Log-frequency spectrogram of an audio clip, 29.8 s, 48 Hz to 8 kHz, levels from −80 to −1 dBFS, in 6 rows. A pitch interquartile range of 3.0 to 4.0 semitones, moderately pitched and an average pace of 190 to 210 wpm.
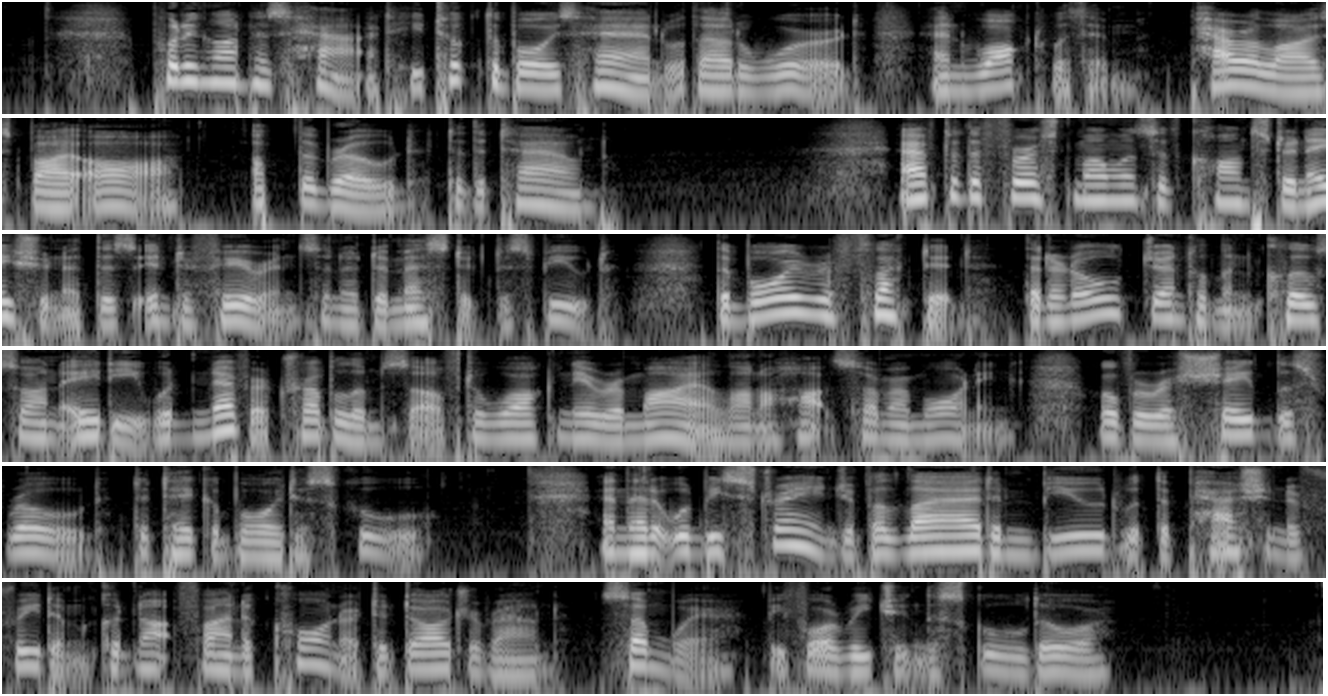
Yes: average, 3.6 semitones; medium, 150 Hz; fast, 205 wpm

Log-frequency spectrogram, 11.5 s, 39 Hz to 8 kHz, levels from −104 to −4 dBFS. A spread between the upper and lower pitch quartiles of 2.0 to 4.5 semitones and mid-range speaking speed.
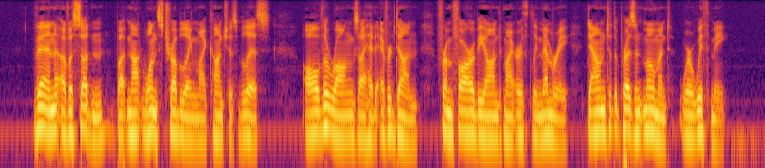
Yes: narrow, 2.4 semitones; average, 165 wpm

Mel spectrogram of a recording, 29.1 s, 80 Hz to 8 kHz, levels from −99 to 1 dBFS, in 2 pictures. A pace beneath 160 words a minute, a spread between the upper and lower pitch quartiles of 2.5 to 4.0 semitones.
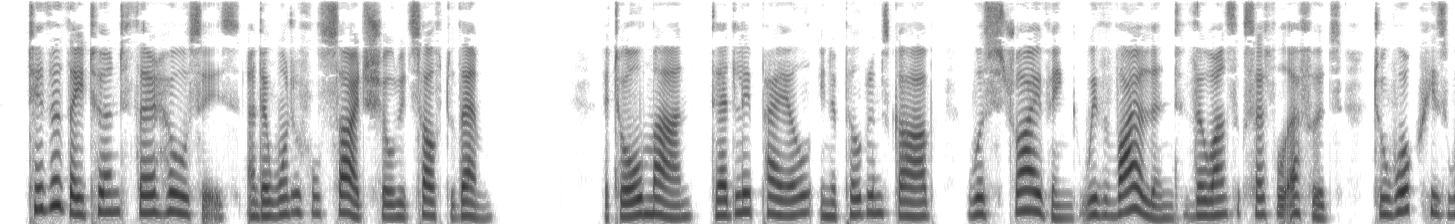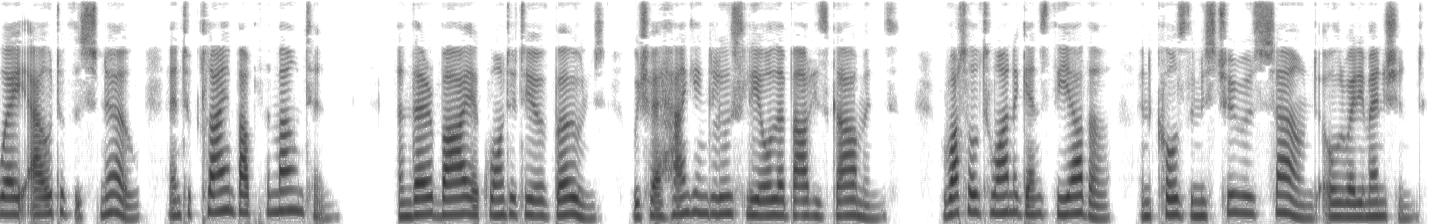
Yes: average, 140 wpm; average, 3.5 semitones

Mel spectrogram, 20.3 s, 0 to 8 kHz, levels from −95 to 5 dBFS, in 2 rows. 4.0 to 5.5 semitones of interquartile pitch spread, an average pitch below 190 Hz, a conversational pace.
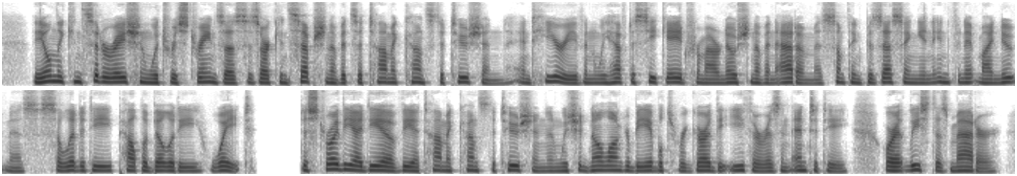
No: narrow, 2.5 semitones; medium, 140 Hz; average, 185 wpm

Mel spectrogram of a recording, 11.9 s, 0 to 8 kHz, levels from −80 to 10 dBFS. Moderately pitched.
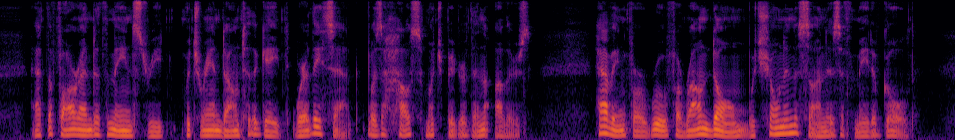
No: low, 110 Hz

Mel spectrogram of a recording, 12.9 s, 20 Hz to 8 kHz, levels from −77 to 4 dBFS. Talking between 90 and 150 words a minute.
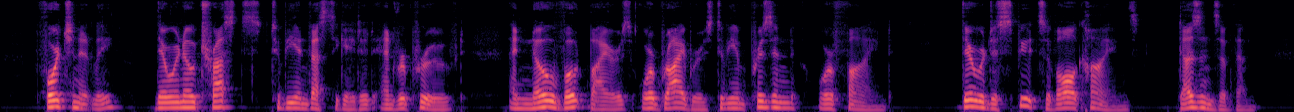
Yes: average, 140 wpm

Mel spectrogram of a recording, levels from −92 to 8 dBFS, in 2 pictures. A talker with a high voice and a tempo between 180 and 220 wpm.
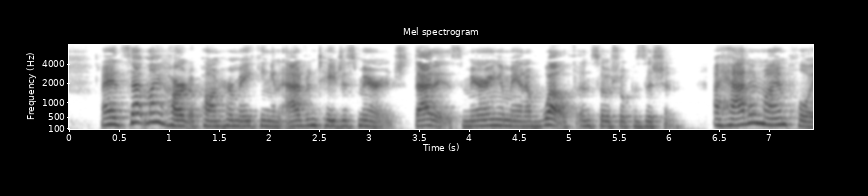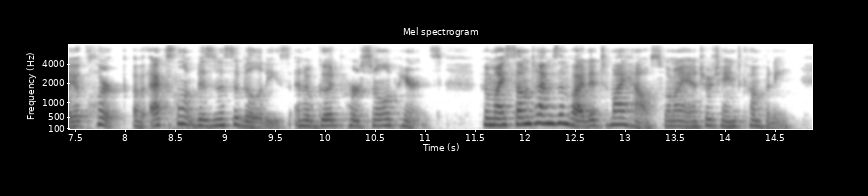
Yes: high, 195 Hz; average, 195 wpm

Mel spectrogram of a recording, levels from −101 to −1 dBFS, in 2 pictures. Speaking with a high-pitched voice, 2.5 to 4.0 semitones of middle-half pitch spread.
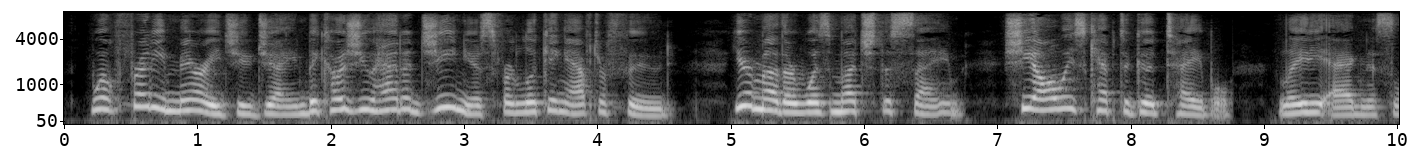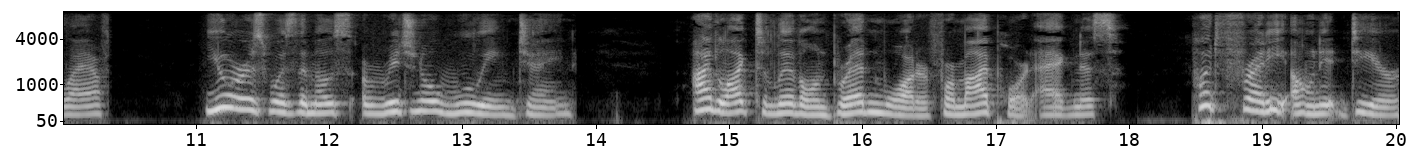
No: high, 210 Hz; average, 5.1 semitones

